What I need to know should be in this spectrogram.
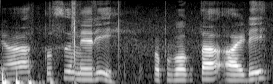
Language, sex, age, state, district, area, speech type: Dogri, male, 45-60, Jammu and Kashmir, Jammu, rural, read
